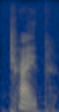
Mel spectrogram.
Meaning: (noun) 1. The lining of the large stomach of ruminating animals, when prepared for food 2. The entrails; (by extension, humorous or derogatory) the belly
- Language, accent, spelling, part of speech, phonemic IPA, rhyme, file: English, US, tripe, noun / interjection, /tɹaɪp/, -aɪp, En-us-tripe.ogg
